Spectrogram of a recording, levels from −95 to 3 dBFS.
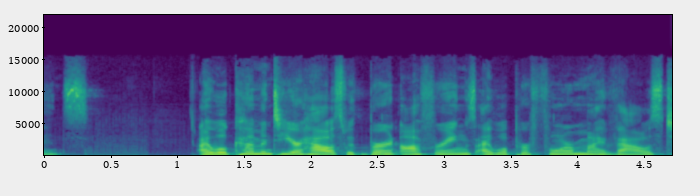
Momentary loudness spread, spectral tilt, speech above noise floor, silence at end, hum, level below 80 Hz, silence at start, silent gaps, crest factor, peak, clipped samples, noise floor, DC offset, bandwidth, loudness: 9 LU; -4.5 dB/octave; 39 dB; 0 s; none; -44 dBFS; 0 s; none; 18 dB; -2 dBFS; under 0.1%; -58 dBFS; under 0.1%; 15.5 kHz; -20 LUFS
